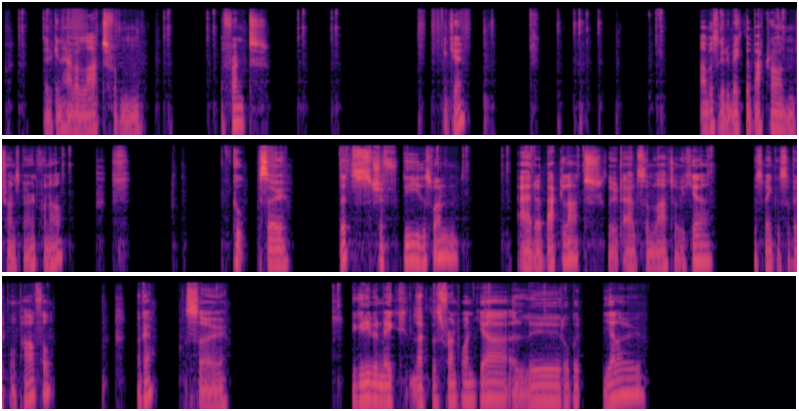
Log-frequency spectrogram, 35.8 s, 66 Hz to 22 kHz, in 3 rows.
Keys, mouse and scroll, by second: 0.0 g, 0.4 r, 1.5 KP_7, 2.1 r, 2.6 g, 3.5 g, 4.8 r, 6.7 KP_3, 7.8-8.2 scroll up 1, 8.2-8.8 scroll down 1, 8.8-9.8 shift+middle drag, 9.8 click, 10.7 click, 11.6-12.9 drag, 13.9-14.3 scroll up 1, 15.4-16.4 scroll down 3, 16.7 KP_3, 17.1 right click, 17.9-20.4 typing, 22.5 click, 23.3-25.1 drag, 25.1-25.7 scroll up 4, 26.1 scroll down 5, 26.5 scroll up 2, 26.7 alt+a, 27.0-27.4 scroll down 1, 27.4 scroll up 1, 28.8-29.3 scroll up 1, 30.3 right click, 31.1 click.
